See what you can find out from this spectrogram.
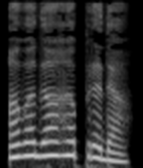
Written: ಅವಗಾಹಪ್ರದ

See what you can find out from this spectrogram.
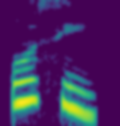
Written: ಒಸಿ

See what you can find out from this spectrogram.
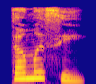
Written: ಥಮಾಸ

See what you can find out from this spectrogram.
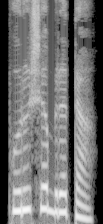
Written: ಪುರುಷಬ್ರತ

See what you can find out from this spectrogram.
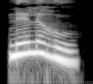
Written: ನೆಲುಹು

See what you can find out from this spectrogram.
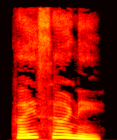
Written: ಘೋಸನೆ

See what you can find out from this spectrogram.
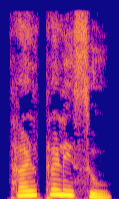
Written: ಥಳಥಳಿಸು

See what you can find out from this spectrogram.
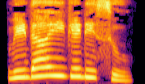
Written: ವಿಡಾಯಿಗೆಡಿಸು

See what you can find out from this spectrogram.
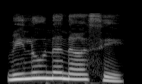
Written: ವಿಲೂನನಾಸೆ

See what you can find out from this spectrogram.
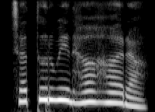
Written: ಚತುರ್ವಿಧಾಹಾರ

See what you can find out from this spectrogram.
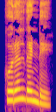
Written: ಕೊರಲ್ದಂಡೆ

